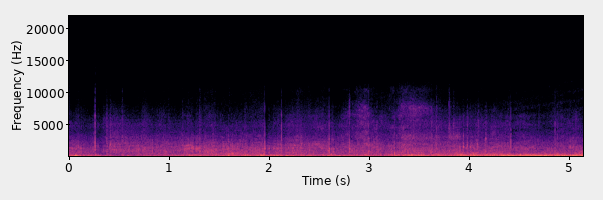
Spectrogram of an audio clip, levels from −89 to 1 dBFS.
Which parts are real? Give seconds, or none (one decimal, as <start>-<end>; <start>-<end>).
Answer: 1.4-1.9; 2.8-3.5; 4.3-5.1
